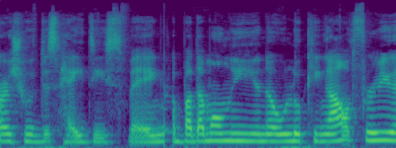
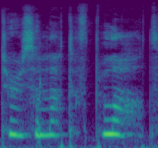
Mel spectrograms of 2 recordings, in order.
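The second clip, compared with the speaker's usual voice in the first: put-on crying voice, higher, quieter; 11 semitones higher, 8 dB quieter than usual. Retelling a comic scene where Persephone cuts her hand: imitating Persephone crying. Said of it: "crying and sparkling".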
